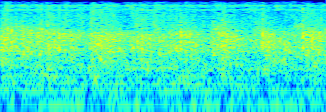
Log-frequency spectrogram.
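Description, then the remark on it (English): An audience claps hands together for the Lord in a dense, steady burst of applause lasting a few seconds, fairly loud, with no clear speech over it. “Give the Lord a hand clap for that if you know you shall not be ashamed.”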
